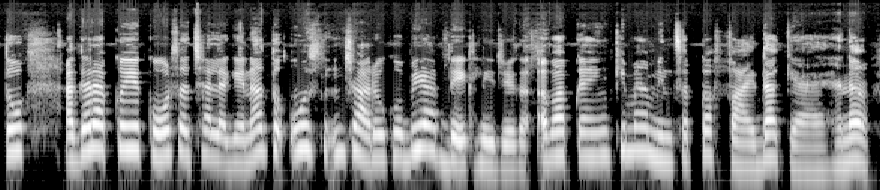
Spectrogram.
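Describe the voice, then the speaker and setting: A high-pitched woman with an Indian English accent gives a patient pronunciation lesson, sounding out each word again and again. Her tone is soft and mellow, and the recording is close and dry with no room sound. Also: no echo, muffled recording. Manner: patient, repeats words slowly and mixes Hindi with English.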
